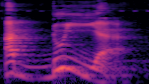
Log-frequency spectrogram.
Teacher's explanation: nun matinya melebur ke huruf ya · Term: idgham bighunnah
